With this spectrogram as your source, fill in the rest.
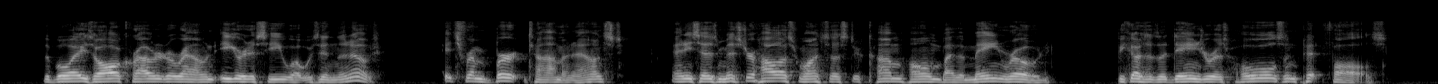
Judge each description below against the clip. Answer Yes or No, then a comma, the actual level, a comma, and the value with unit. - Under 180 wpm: Yes, average, 165 wpm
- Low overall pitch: Yes, low, 125 Hz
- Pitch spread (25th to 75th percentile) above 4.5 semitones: No, narrow, 2.6 semitones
